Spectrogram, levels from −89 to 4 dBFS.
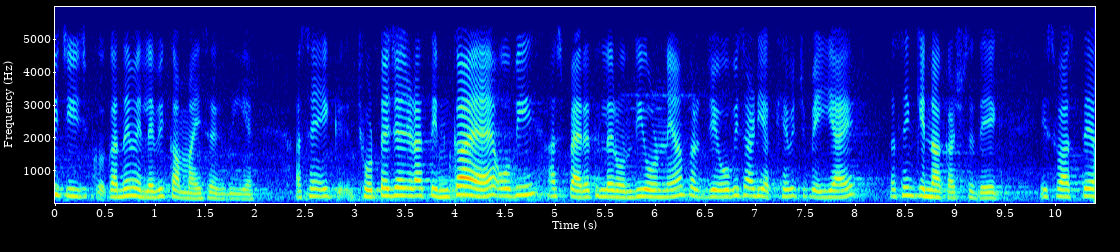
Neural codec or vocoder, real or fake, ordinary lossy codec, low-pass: none; real; none; 5.4 kHz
